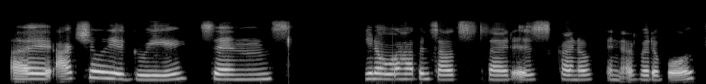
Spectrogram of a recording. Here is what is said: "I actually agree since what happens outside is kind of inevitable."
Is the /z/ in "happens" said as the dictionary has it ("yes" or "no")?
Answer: no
